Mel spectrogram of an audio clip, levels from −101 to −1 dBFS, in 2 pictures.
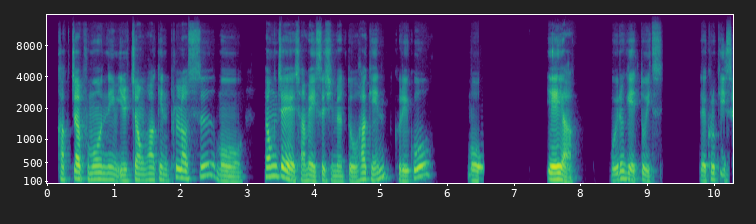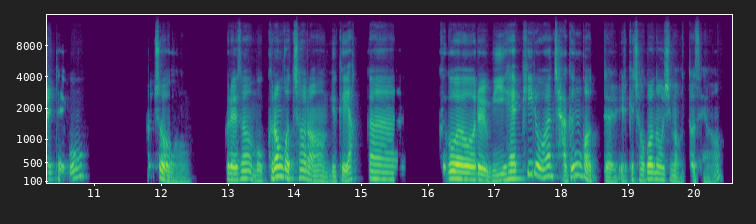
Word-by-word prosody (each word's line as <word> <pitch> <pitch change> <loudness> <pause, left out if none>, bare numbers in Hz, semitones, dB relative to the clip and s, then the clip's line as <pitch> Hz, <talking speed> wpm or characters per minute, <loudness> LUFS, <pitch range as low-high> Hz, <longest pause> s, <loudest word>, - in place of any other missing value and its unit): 각자 140 +2 +2
부모님 140 -3 -1
일정 120 +3 -2
확인 135 -2 -3
플러스 180 - -1
뭐 105 -5 -2 0.3
형제자매 200 - +3
있으시면 105 0 -3
또 100 - -1
확인 145 - -3
그리고 200 - 0 0.5
뭐 410 -1 +1 1.0
예약 140 - +8 0.5
뭐 125 - -3
이런 155 +3 0
게 110 -7 -1
또 - - -3
있 - - -5 0.7
네 - - -1
그렇게 135 +5 -4
있을 145 +6 -6
테고. 190 +10 -7 0.9
그쵸. 90 -3 -2 0.5
그래서 145 +4 +1
뭐 110 -2 -8
그런 205 +3 +4
것처럼 150 - -1
이렇게 105 - -3
약간 150 -3 -3 0.7
그거를 145 -8 +5
위해 140 +8 0
필요한 215 -2 0
작은 220 +2 -1
것들 90 - -4
이렇게 110 +2 -9
적어 140 +3 +2
놓으시면 130 -8 -3
어떠세요? 90 -1 -12
140 Hz, 250 characters per minute, -24 LUFS, 110-160 Hz, 1.0 s, 예약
